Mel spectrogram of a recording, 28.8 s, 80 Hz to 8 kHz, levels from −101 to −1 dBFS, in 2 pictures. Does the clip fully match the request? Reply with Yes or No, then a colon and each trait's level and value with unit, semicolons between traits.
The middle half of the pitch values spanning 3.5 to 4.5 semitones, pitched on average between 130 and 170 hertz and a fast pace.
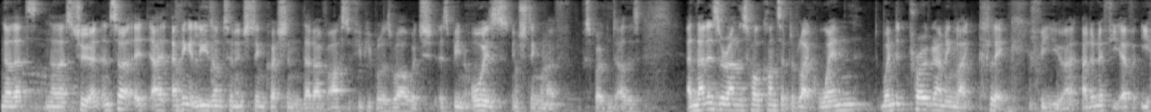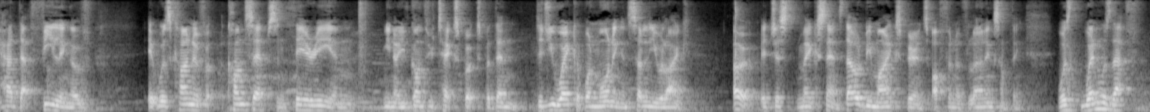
No: average, 3.8 semitones; low, 120 Hz; fast, 235 wpm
